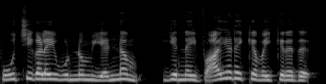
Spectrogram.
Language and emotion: Tamil, disgusted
